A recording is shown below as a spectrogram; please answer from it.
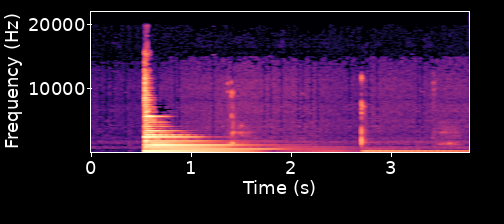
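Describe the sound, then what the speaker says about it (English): An in-tune E string on a ukulele is plucked once, ringing clearly and fading slowly, then plucked again more softly, with a steady sustained tone and no talking. "Here's the sound of an in-tune E."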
